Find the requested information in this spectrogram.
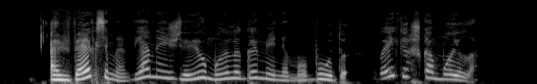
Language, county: Lithuanian, Vilnius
